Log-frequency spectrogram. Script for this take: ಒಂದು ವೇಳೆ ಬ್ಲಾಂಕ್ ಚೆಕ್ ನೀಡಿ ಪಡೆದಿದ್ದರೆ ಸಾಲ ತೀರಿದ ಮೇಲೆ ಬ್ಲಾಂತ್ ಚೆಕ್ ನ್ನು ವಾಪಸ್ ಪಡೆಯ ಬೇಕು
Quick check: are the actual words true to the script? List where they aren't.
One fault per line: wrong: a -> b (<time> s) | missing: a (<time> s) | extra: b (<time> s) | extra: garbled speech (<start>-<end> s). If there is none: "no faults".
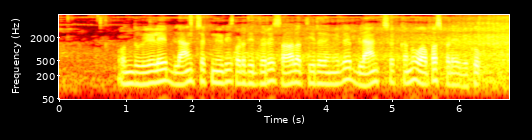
no faults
